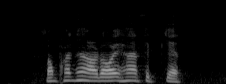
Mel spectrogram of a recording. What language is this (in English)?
Thai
